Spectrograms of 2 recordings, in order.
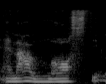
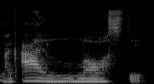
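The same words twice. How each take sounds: First: Said in the usual way. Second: "lost" drawn out slowly for emphasis; emphatic repeat. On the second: Retold or imitated. Telling how the phone call went, "lost" slow and emphatic. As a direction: stretch "lost", slowing the whole phrase.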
